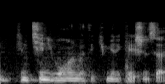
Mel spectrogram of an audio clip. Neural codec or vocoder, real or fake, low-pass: vocoder, 44.1 kHz, 128 mel bands, Pupu-Vocoder; fake; 7.2 kHz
